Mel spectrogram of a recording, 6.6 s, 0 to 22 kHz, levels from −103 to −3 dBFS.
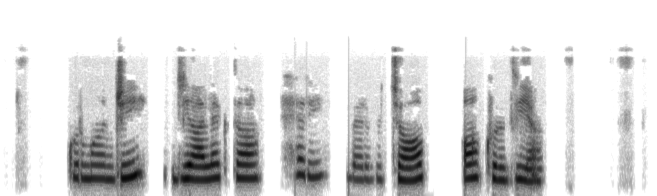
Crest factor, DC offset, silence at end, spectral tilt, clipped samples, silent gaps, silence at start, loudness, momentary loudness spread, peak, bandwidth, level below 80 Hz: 18 dB; under 0.1%; 1.15 s; -4.5 dB/octave; under 0.1%; 1.50-1.64 s, 2.66-2.81 s, 3.31-3.47 s, 4.34-4.62 s; 0.7 s; -16 LUFS; 15 LU; 0 dBFS; 9 kHz; -70 dBFS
